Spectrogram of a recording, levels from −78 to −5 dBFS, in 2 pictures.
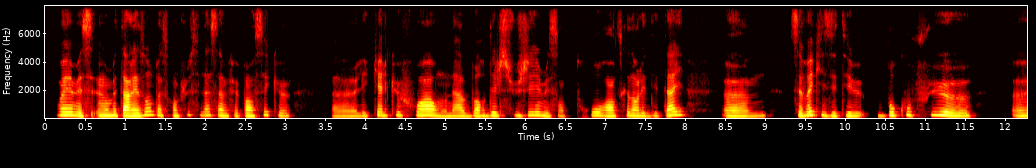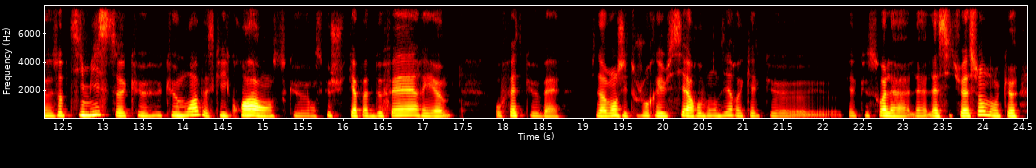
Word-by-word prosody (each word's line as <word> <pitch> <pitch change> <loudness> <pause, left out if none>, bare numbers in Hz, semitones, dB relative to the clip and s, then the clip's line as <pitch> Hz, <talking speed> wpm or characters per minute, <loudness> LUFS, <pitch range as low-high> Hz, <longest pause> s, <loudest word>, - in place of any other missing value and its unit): Ouais 235 0 +3
mais 215 -2 +2
c'est 205 +2 -5
non, 215 0 +3
mais 215 0 +1
tu 210 - +3
as 205 - +10
raison 205 +5 +2
parce 225 -4 -7
qu'en 205 - -3
plus 245 +7 -14
là 225 0 -5
ça 225 -2 -4
me 195 - -3
fait 195 0 -10
penser 205 +4 -1
que, 195 -4 -9 0.5
heu, 180 0 -7
les 195 +1 -8
quelques 225 +2 -5
fois 225 +1 +3
où - - -1
on 180 -2 -5
a 190 - -2
abordé 195 +2 -2
le 215 - 0
sujet 220 +2 -5
mais 205 -3 -2
sans 190 -1 -12
trop 220 -1 -5
rentrer 195 +2 -1
dans 205 -1 +1
les 195 0 -3
détails. 220 +6 -1 0.5
Hem, 185 +1 -3 0.3
c'est 210 - -2
vrai 235 +4 +3
qu'ils 230 -5 -6
étaient 200 0 -3 0.2
beaucoup 230 +5 -2
plus, 250 +2 0
heu 205 -1 0 0.5
heu, 200 0 -3
optimistes 225 0 +3
que 205 0 -5
que 220 +1 -6
moi 220 +5 +4
parce 200 -7 -5
qu'ils 205 0 -3
croient 225 +1 +9
en 190 -1 +2
ce 190 - -19
que 195 -2 -12
en 190 -1 -11
ce 175 - -24
que 210 - -8
je 200 - -10
suis 205 - -23
capable 200 -2 0
de 205 +2 -2
faire 220 +1 +2
et 195 -1 -1
hem, 185 +4 -1 0.5
au - - -8
fait, 215 -1 -2
que, 210 -2 -10
beh, 180 -2 -6 0.4
finalement 195 +2 +2
j'ai 200 -3 -3
toujours 210 +1 -6
réussi 200 +1 -1
à 205 -3 +7
rebondir 200 +1 -4
quelque, 200 +1 -10
heu, 185 -1 -14
quelque 210 0 -11
soit 215 +2 +3
la 190 -2 +1
la 195 0 -6
la 195 - +2
situation 200 +6 +2
donc 200 -3 -1
heu, 195 0 +5
205 Hz, 205 wpm, -23 LUFS, 195-220 Hz, 0.5 s, as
